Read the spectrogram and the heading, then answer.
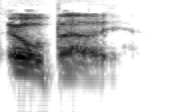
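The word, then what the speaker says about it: Åberg: But, you know, whenever I go back to Sweden, there's a little bit of a circle above my A, which makes it pronounced Aberg.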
